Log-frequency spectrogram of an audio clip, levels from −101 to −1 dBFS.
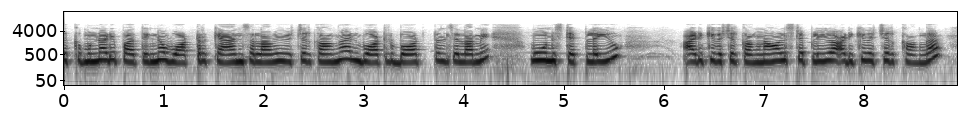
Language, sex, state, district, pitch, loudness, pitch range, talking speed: Tamil, female, Tamil Nadu, Nilgiris, 275 Hz, -15 LUFS, 265-290 Hz, 125 wpm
